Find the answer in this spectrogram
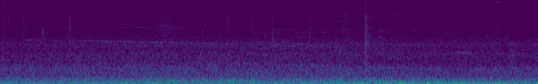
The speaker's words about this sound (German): Auch für die Fahrgäste entsteht ein völlig neues Fahrgefühl. Der Bus ist einfach wesentlich leiser und damit eben noch komfortabler unterwegs. Und wer mal hören möchte, wie leise der Bus ist, bekommt jetzt noch eine kleine Hörprobe.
